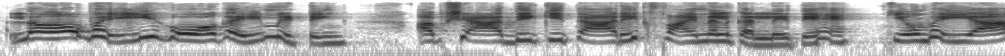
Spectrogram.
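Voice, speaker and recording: A woman's voice: sits high, expressive, a little slow, a bit bright, faint music behind. A woman playing a bossy, bustling matchmaking aunt in a cartoon story. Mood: brisk, pleased. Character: pushy middle-aged matchmaking aunt.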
